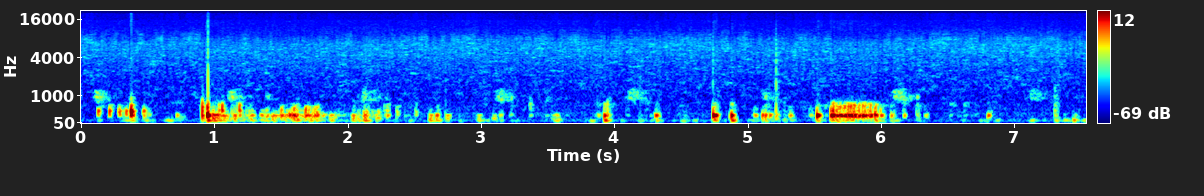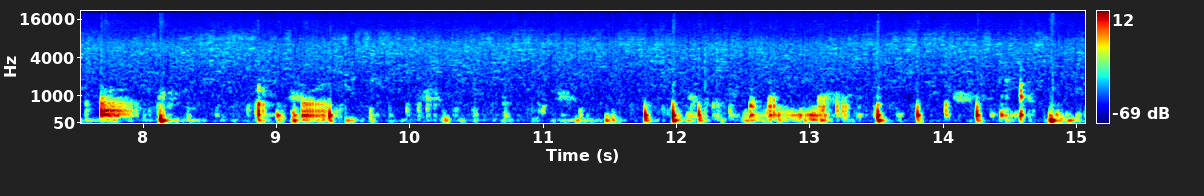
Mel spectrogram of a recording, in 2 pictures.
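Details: Fit adult male's abdomen through a stethoscope during digestion of a mixed meal: frequent gurgles, clicks and rumbling runs, active normal bowel sounds (stomach growling).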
